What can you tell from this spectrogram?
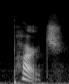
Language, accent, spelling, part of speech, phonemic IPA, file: English, US, parch, verb / noun, /pɑɹt͡ʃ/, En-us-parch.ogg
- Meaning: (verb) 1. To burn the surface of, to scorch 2. To roast, as dry grain 3. To dry to extremity; to shrivel with heat 4. To be very thirsty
